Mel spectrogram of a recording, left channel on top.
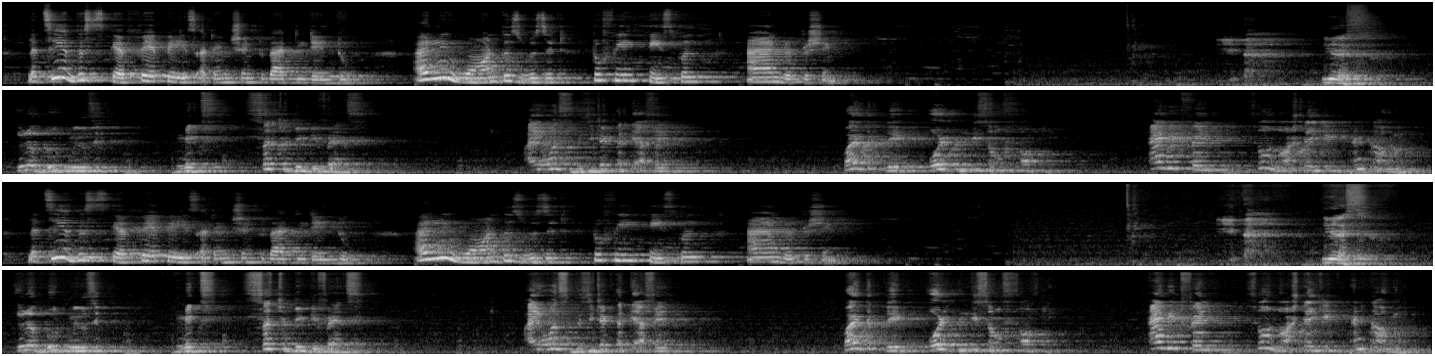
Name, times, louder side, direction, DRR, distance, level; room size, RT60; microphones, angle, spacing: voice 1, 0.3-3.6 4.1-5.6 5.9-7.1 7.4-8.4, left 1 dB, 75° left, 2.0 m, -19 dB
voice 2, 12.1-13.8 14.5-15.6 16.0-16.4 16.8-17.9 19.5-21.1 22.7-24.8 25.8-28.4, right 2 dB, 45° right, 2.4 m, -23 dB
28.5 x 14.5 x 9.2 m
head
